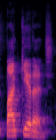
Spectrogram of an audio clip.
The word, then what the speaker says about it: Bhagyaraj: So bhag as you would expect is spelled bhagyaraj right which is which normal languages which have phonetic differentiation concept have this oh in Tamil it is paky raj so paky raj depending on your mood can be read out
